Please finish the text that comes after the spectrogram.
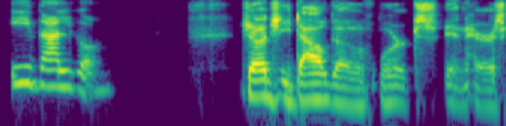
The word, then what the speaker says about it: Hidalgo: You don't pronounce the H. It's Hidalgo.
